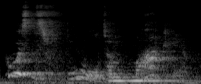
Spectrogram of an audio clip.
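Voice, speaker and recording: A man's voice: very high voice, wildly swooping pitch, measured pace. An older man, an author introducing and reading his own fantasy story. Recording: distant microphone, very echoey room, faint noise.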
